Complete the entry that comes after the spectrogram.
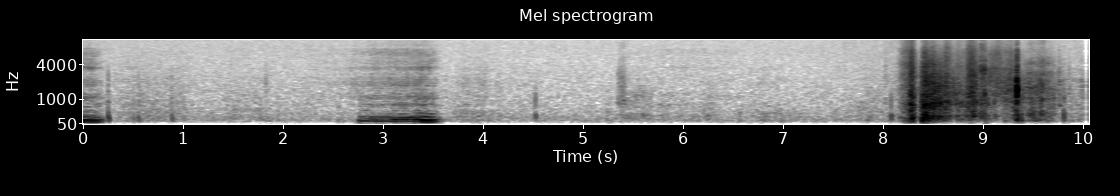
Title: Snoring soab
